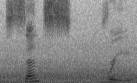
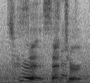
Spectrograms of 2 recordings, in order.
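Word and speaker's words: Centr: Sensory. Center.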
